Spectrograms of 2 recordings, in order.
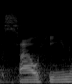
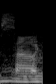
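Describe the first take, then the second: First: It is said smoothly as 'Sow-een'. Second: It is said letter by letter as 'Sam-hain'. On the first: The speaker calls it right. "but it's pronounced like Sauheen or something" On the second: The speaker calls it wrong. "it's spelt"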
